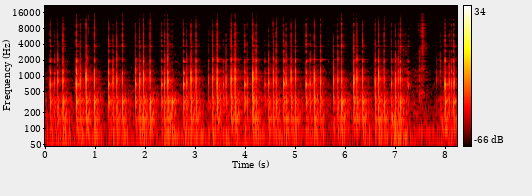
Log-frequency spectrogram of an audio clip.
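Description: Fingertips and nails tap the top of the pink-printed metal twist lid and the glass sides of an empty clear glass jar. The result is quick, quiet clusters of dry, woody-sounding clicks that ring briefly around 900 Hz with a bright edge.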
